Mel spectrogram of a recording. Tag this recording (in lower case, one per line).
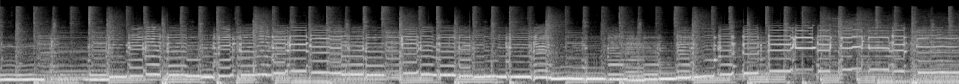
plucked string instrument
guitar
music
electric guitar
musical instrument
